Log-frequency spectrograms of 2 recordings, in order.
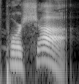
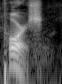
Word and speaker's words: Porsche: Jim wanted to make sure that we all knew that it's Porsche, not Porsche. – Yeah, two syllables.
